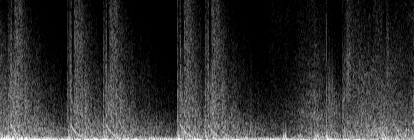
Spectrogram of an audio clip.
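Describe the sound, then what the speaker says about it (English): Gunfire in the Mass Effect video game during a fight with Geth forces, several loud booming bursts at irregular intervals over a constant rumbling battle din, no voices. "We're taking fire."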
